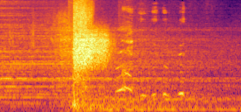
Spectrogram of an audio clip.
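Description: A single loud whip-crack swish sound effect, sharp at the onset and hissy, about three-quarters of a second in, marking the cut between scenes, over faint background music.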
